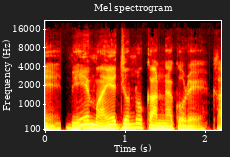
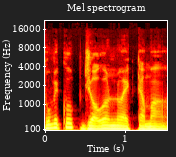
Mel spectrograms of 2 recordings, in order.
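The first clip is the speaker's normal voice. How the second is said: ordinary delivery, nothing marked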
